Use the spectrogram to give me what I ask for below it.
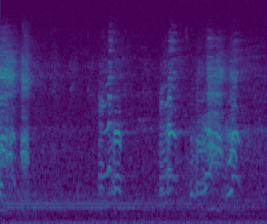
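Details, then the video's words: Canada goose in the wild giving a run of nasal honks, several overlapping calls in quick succession, with low background rumble. "Canada Goose Sound – Song & Bird Calls"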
